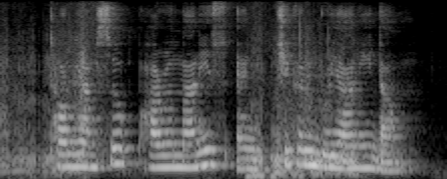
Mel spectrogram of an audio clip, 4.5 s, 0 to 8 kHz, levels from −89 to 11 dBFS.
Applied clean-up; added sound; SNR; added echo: none; Zipper (clothing); 11 dB; reverberation time 0.3 s.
